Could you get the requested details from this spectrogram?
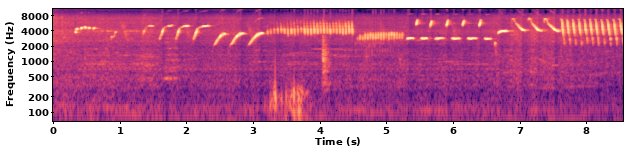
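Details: Caged canary in lively, varied song meant to prompt other canaries to answer: rising whistled sweeps repeated several times, then a buzzy trill, steady held notes, rapid chips and a fast dense rattle at the end, with a brief low thump.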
